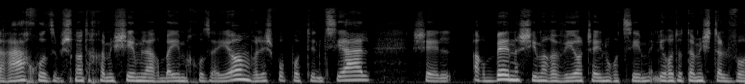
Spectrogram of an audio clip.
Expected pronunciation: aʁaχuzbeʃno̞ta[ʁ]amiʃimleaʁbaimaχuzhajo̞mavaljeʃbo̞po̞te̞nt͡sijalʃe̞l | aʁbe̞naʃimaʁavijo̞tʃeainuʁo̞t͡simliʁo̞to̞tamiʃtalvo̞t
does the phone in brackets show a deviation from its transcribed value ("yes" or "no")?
yes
